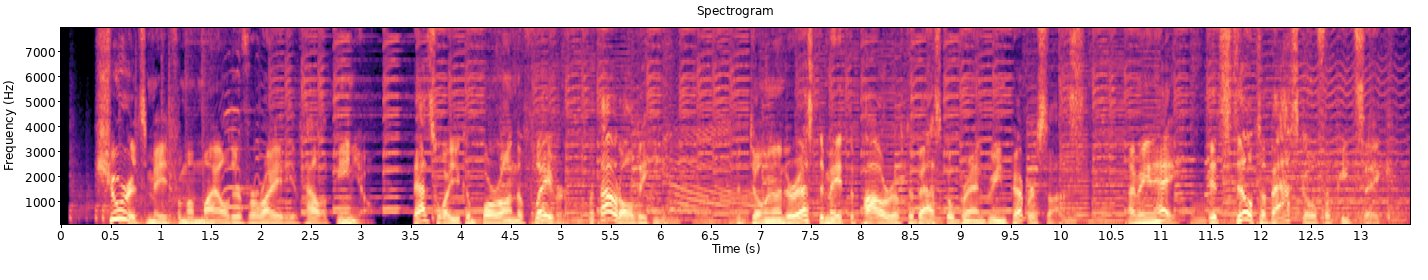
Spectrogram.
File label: COMMERCIALS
